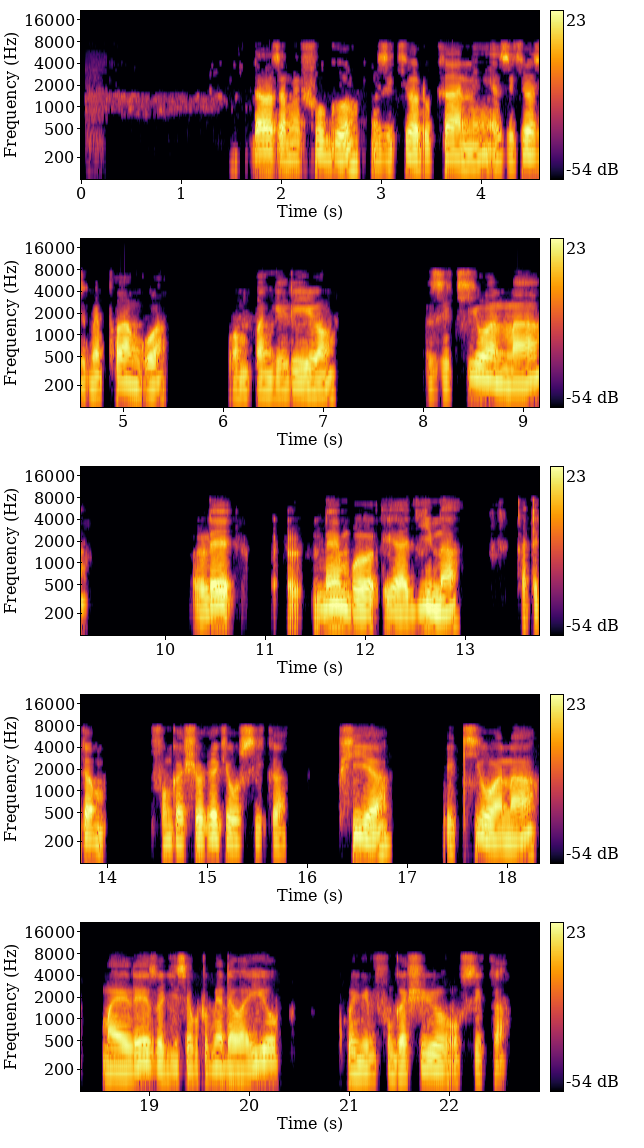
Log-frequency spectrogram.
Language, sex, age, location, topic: Swahili, male, 18-24, Dar es Salaam, agriculture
